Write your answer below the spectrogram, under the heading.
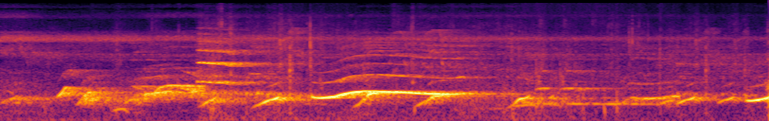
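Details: Gibbon family of three, including a baby, at a rehabilitation centre in Indonesia sings loud, musical, rising and swooping whoops that overlap as nearby gibbons answer. Captive gibbons sing longer than wild ones, which normally sing in the morning.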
